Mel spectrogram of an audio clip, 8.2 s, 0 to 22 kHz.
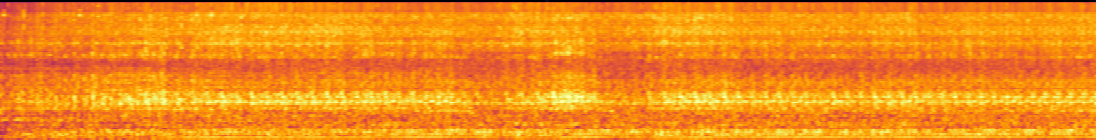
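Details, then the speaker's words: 1998-2002 Dodge Cummins after a new VP44 injection pump install, throttle held around 1100-1300 RPM to work air through the system: dense, even clatter with no stumbles or surges. Smooth high idle. "Now, we got a smoothed out truck. So just touching the throttle like that, revving it up to 11, 12, 1300 RPMs just lets the truck smooth out."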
